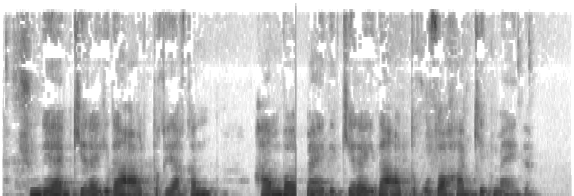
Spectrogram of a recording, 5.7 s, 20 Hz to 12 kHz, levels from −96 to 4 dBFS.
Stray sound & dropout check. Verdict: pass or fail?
fail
